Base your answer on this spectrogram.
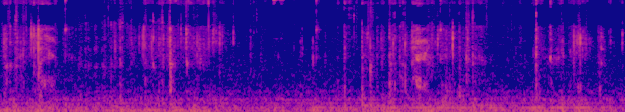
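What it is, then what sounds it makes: Bar soap being carved. A utility knife blade scrapes and carves thin curled shavings off the face of a solid yellow, palm-sized rectangular bar of soap held in a hand with long painted nails. The sound is a steady, quiet run of short, crisp scraping ticks with bright edges over a low, soft rasp.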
